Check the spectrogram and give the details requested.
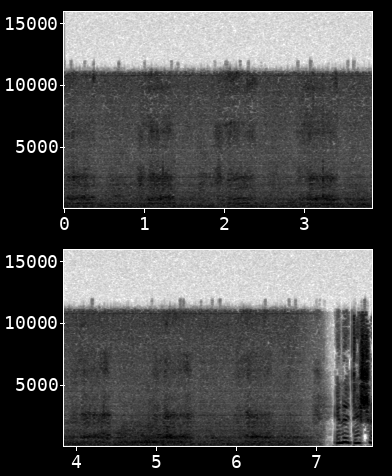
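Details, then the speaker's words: Child with cough or difficult breathing: rapid noisy breathing with a musical whistle on each breath out, possibly with prolonged expiration: expiratory wheeze. "The we sound is often described as a musical sound made as the child breathes out. Notice that we is always heard as the child breathes out, but that the actual character of the Wii sound can vary from child to child."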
